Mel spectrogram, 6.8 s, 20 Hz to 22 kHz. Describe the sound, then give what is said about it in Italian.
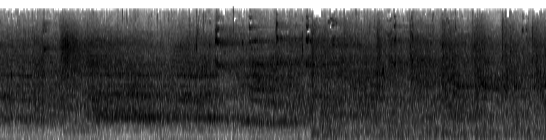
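A basketball thuds repeatedly on a hardwood court as Pinkins puts the ball on the floor and it is handed to Gray with 1 minute 29 left, the dribbles partly buried under a loud, steady arena crowd roar with faint voices mixed in. “Pinkins vola a canestro, mette palla a terra, consegnata nelle mani di Gray, 1 minuto e 29 alla fine.”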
